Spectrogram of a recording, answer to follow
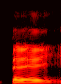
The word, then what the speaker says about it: bey: We have pashas or beys, pronounced bay in B-I-Y.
